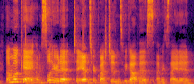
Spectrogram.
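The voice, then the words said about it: Slightly off, sick-sounding voice. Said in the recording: “I was sick with a really bad cough. I am still sick... you might hear my voice is a little off or coughing”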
